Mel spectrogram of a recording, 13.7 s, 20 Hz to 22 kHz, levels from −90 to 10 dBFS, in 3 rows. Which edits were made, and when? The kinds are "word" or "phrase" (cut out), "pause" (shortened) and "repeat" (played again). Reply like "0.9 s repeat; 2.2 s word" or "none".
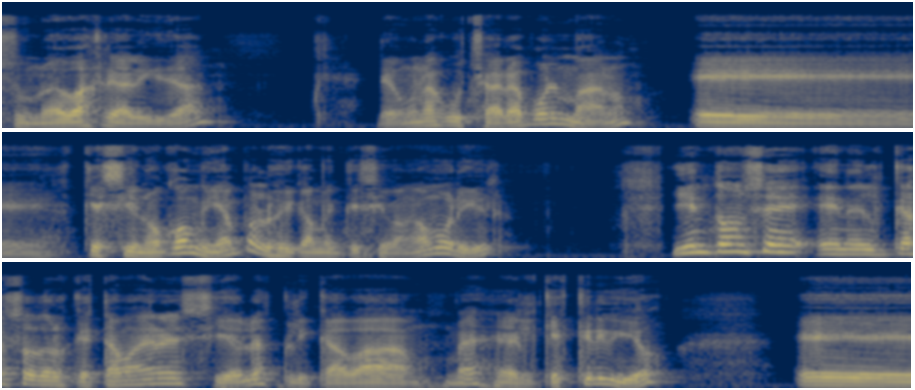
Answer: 3.3 s pause; 7.8 s pause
